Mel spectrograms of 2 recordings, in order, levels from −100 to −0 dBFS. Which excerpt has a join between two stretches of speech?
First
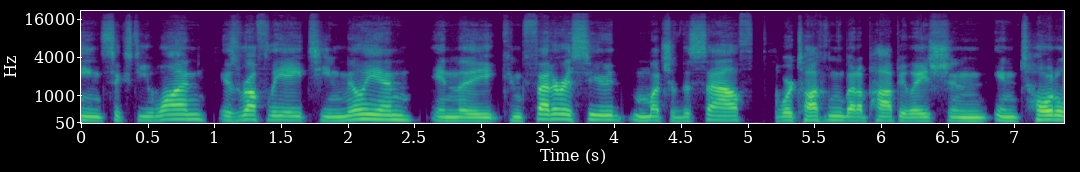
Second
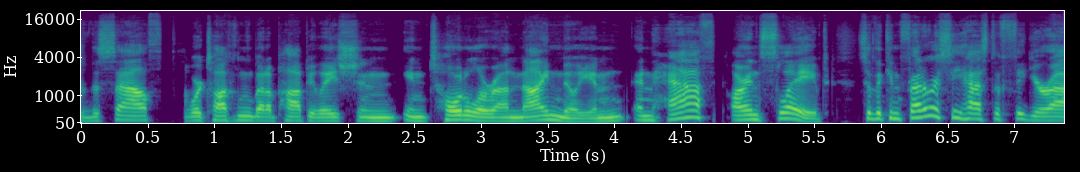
first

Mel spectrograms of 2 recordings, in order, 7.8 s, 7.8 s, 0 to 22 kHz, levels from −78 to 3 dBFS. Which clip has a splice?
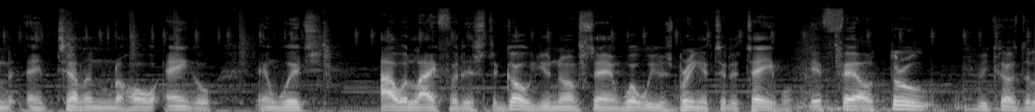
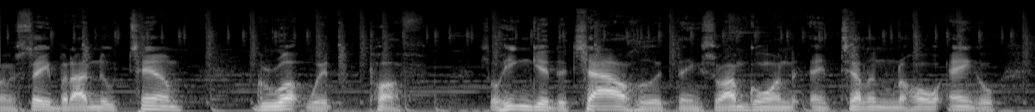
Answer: first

